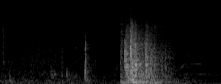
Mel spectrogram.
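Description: A single dull thump that dies away within half a second, with a faint click just before it.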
